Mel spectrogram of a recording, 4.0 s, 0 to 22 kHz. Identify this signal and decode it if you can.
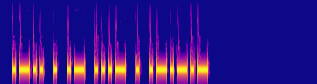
Morse code, heard as a keyed tone, about 28 wpm, 700 Hz. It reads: LEAVE.
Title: Sentences from Top 1000 Words - Review Part 4 - 28wpm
